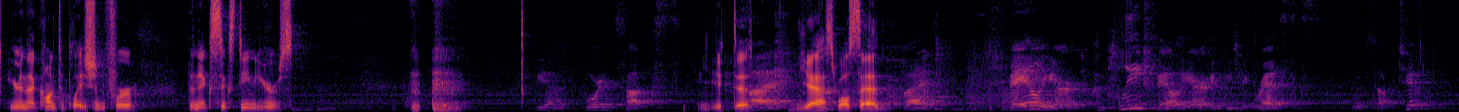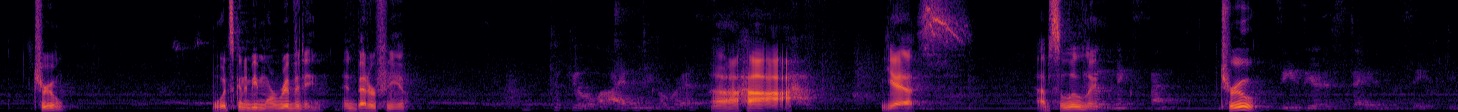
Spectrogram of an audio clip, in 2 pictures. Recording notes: The live recorded lecture took place during a 200-hour yoga teacher training at Peace Retreat in Los Pargos, Costa Rica in January of 2022.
